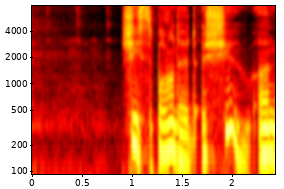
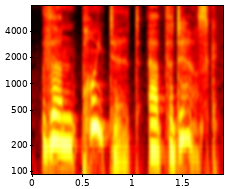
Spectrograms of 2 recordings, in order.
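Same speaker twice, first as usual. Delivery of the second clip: plain reading voice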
